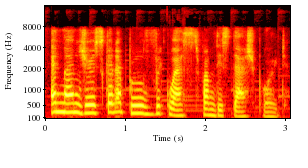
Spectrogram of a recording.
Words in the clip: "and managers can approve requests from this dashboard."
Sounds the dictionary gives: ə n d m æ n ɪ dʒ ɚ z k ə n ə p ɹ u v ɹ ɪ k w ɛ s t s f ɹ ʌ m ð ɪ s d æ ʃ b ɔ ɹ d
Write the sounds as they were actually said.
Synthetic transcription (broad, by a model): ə n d m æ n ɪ dʒ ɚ s k ə n ə p ɹ u v ɹ ɪ k w ɛ s t s f ɹ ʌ m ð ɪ s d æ ʃ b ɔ ɹ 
